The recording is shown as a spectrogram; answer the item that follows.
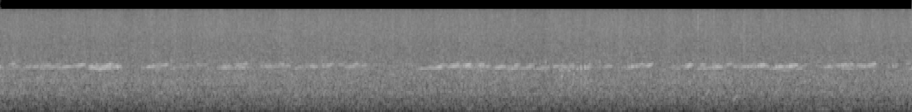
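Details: By a forest river, frogs give clipped, buzzy, pulsed trills in a row of short bursts at a high pitch, pausing around three seconds, then resuming, all above constant broadband water noise.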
